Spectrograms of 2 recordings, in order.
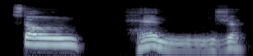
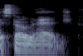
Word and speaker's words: Stonehenge: and Denmark well first Stone Henge is the correct pronunciation most people say Stone Hedge because we think of a hedge around a house with trees henge is a prehistoric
